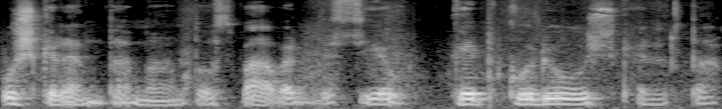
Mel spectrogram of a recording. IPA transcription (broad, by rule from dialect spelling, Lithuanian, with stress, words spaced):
ˈʊʃkrʲɛntɐ mɐn toːs ˈpɑːʋɐrʲdʲɪs jɛʊ kɐɪp kʊˈrʲuː ˈʊʃkrʲɛntɐ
